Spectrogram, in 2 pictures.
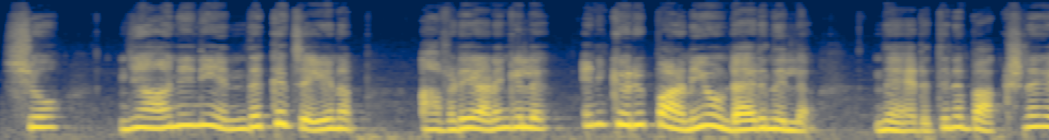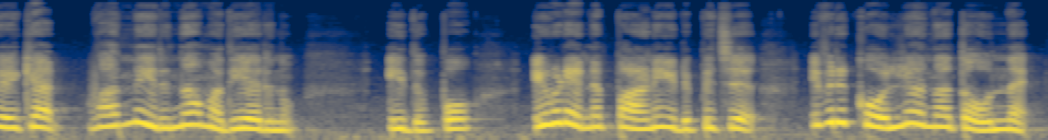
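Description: A woman's voice: high voice, lively intonation, brisk, darkish tone. A woman voicing a spoiled, scheming middle-aged woman who complains bitterly and vows revenge. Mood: whiny. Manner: whiny, bitter.

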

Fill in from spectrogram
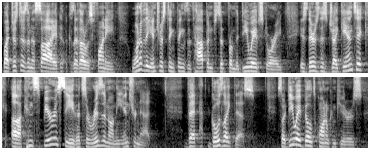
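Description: A man's voice: fairly high pitch, animated, normal speed. A man in his forties presenting informally at a tech event, wry and conversational, speaking into a handheld microphone. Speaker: tech founder giving a presentation. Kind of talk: informal conference talk. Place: indoor presentation room.

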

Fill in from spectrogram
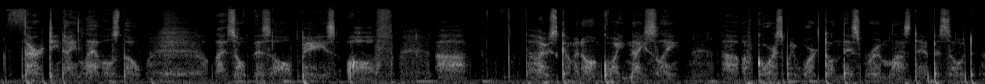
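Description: At a slightly slow pace, this gaming host keeps up gentle whispered chatter about the game, revising what he says mid-stream. He is losing his voice and coughs from time to time.

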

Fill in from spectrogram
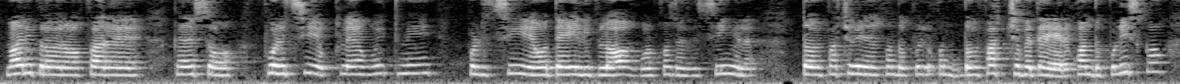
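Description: A woman chatting casually into her phone camera at home, soft-spoken and rambling, often correcting herself. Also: fairly high pitch, fairly even intonation, moderate pace, echoey room. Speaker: beauty vlogger. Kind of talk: casual vlog chat.

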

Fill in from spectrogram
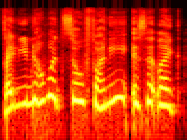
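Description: A young woman co-hosting a podcast in casual chat, animated and chatty, filling with "like" and swearing casually. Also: extremely high pitch, a little fast, dry recording, clean studio sound. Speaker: podcast co-host.

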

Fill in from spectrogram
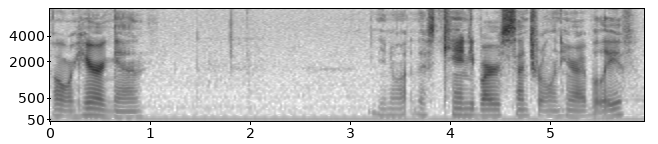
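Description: Rambling and talking to himself as he plays, a man gives casual let's play commentary for his gaming video. He speaks at an unhurried pace with a medium pitch, fairly even intonation, and vocal fry, in a pushed, bright voice.

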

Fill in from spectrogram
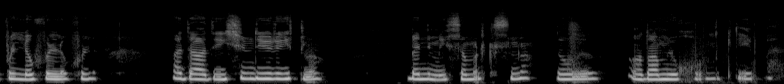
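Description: Young woman gamer, high and warm voice, chatty and quick to get annoyed, narrating her screen to viewers. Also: no echo, clean studio sound. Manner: chatty, easily frustrated, talks to viewers. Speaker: gaming video creator. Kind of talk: casual gameplay commentary.

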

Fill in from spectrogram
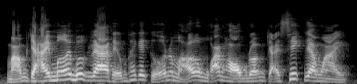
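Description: A man's voice: a little high, lively intonation, rapid-fire, fairly bright tone, slightly rough. A man telling a ghost story, chatting to listeners and often repeating words. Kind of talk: storytelling to an audience.

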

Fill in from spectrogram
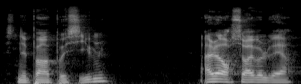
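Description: A man's voice: lowish voice, steady tone, moderate pace, a bit bright, close to an everyday voice. A man voicing a blunt, suspicious ex-cop. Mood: insistent. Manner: pushy, insistent questioning.

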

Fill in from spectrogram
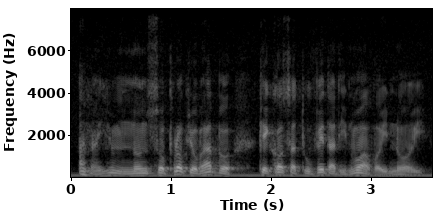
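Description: Man voicing a dejected adult son in a storybook, hushed and soothing. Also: on the low side, lively intonation, fairly quick, highs cut off. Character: worn-out troubled adult son.

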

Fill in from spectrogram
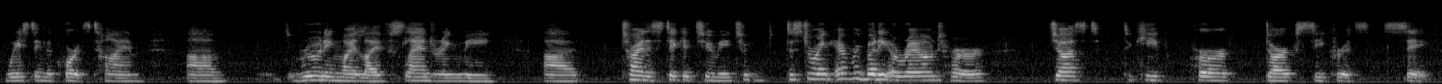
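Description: Aggrieved woman with a lowish voice. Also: takes it slowly, slight background noise, low-quality recording. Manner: aggrieved, talks in long run-on complaints with many fillers. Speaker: personal storyteller. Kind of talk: rambling personal account.

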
